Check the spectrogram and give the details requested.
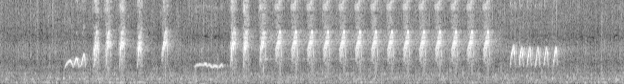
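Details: Cucak cungko bulbul recorded as a clear training song for other birds: a short rising whistled slur and a low wavering whistle, then a fast run of about twenty sharp high chips and a brief buzzy trill.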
